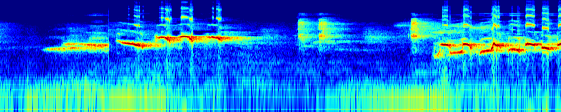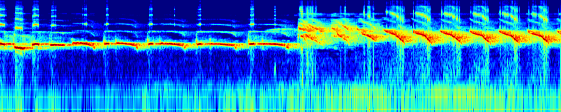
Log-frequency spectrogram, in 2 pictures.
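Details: Pied 'blorok' white-rumped shama delivering 'siren shots': short rising whistles, then a long run of quickly repeated falling whistled notes, ending in a fast series of sharp, higher rising notes.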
